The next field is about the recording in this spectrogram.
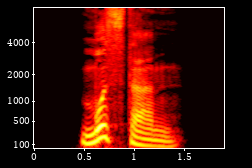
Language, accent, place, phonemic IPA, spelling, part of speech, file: German, Germany, Berlin, /ˈmʊstɐn/, mustern, verb, De-mustern.ogg
- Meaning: to scrutinize, to examine, to inspect, to look over, to eye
